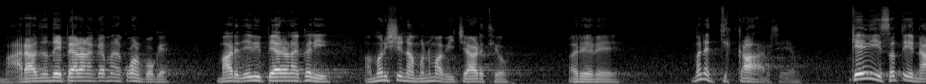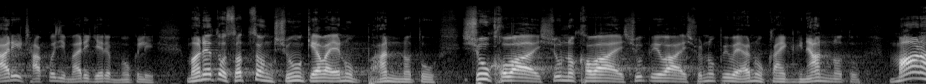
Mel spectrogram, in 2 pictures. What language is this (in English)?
Gujarati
